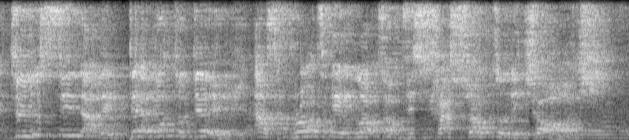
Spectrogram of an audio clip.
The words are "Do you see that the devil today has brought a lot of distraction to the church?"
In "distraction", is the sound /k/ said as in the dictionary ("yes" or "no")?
no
